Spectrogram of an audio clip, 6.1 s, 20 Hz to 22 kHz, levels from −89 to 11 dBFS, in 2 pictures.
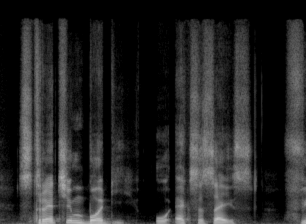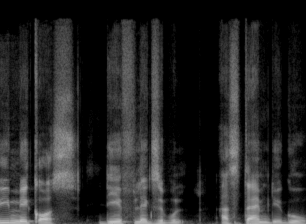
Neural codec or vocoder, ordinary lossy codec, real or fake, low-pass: autoencoder, 48 kHz, 128 numbers a frame, DAC-VAE, trained on Japanese speech; none; fake; none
